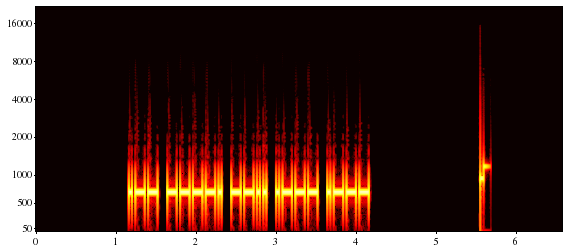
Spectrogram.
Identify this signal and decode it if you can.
Morse code, heard as a keyed tone, about 32 wpm, 700 Hz. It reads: W9ZJJ
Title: USA Call Signs - 5 Characters - 2x Character Spacing - 30wpm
